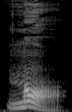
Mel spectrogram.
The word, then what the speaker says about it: more: As you can hear, Emma uses a long or vowel for the word more.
